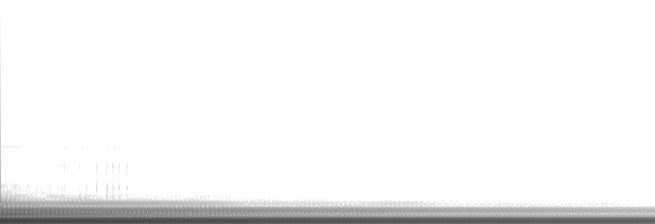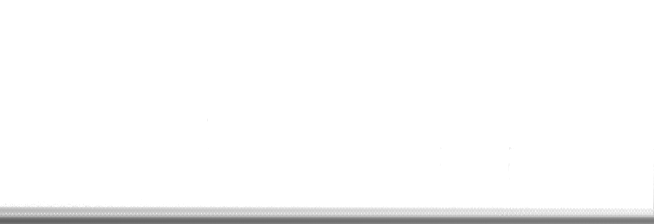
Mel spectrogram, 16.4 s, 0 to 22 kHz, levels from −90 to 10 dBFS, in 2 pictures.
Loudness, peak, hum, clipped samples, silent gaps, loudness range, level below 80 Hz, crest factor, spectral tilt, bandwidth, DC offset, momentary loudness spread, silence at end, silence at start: -30 LUFS; -18 dBFS; none; under 0.1%; none; 15 LU; -28 dBFS; 10 dB; -12 dB/octave; 0.4 kHz; under 0.1%; 18 LU; 0 s; 0 s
